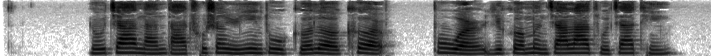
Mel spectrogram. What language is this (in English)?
Chinese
